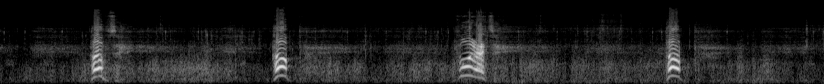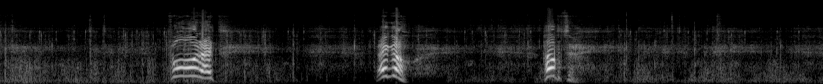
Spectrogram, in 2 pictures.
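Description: A rider's short shouted calls to a running dog, seven in all, about one every two seconds, over the steady hiss of bicycle tyres and wind on a dirt trail.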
